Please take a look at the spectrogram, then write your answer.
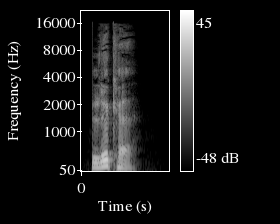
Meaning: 1. gap, opening 2. slit, crack 3. hatch
- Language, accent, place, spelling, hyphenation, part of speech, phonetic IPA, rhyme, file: German, Germany, Berlin, Lücke, Lü‧cke, noun, [ˈlʏkə], -ʏkə, De-Lücke.ogg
